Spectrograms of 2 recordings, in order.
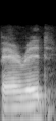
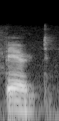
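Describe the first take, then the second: First: The ending is said as an extra syllable. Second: The ending is a plain d sound, one syllable. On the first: The speaker calls it wrong. "There's no extra sound in there" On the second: The speaker calls it right. "It's it's it's just the D"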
